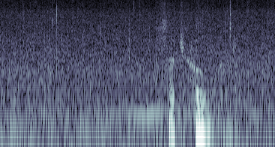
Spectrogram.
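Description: Soft, steady rain hisses in the video game Honkai: Star Rail, a quiet even patter under a voice briefly speaking near the end.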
